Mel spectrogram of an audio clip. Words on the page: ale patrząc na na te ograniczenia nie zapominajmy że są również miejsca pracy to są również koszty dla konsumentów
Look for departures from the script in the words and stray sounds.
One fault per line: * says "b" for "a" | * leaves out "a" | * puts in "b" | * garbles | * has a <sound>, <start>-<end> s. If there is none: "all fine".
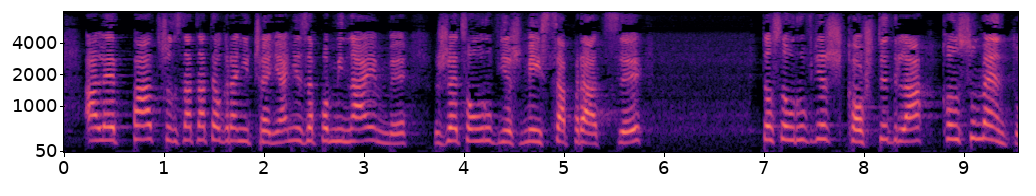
all fine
